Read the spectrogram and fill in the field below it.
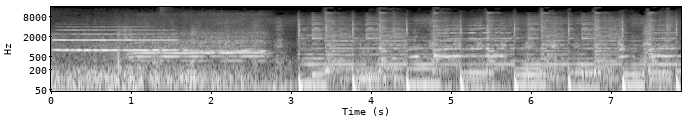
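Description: On a cross-country train trip across the United States, a train horn sounds with long, steady tones for a few seconds, then a dense rhythmic clatter of wheels on rails takes over, loud, with tonal ringing running underneath.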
